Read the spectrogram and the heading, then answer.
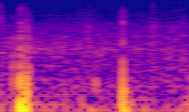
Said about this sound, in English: And we were supposed to get a couple inches of snow tonight, but um, we got rain. Lots of rain.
